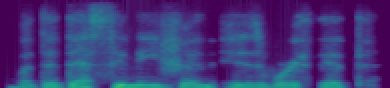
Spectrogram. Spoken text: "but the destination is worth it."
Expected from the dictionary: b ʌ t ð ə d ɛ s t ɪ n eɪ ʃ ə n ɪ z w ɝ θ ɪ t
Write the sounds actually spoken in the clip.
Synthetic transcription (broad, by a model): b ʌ t ð ə d ɛ s t ɪ n eɪ ʃ ə n ɪ z w ɝ θ ɪ t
